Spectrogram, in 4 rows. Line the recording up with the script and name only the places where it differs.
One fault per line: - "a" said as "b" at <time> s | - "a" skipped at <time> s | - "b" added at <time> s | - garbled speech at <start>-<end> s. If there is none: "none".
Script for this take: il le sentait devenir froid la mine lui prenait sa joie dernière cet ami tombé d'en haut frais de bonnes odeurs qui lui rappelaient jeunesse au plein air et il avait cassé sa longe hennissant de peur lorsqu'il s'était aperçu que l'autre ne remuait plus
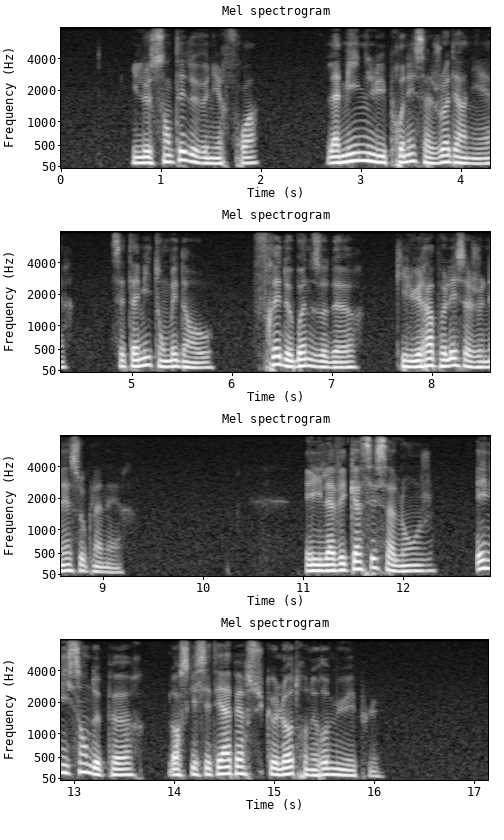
- "sa" added at 8.2 s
